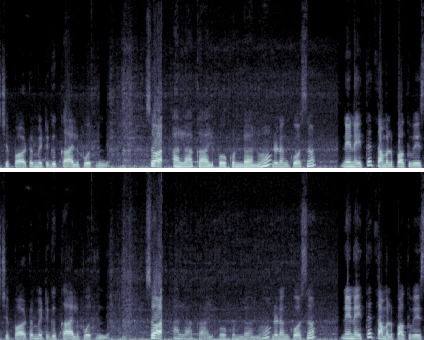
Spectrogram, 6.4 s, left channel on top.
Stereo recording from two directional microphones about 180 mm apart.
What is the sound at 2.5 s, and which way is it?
Speech, 50° left (ahead or behind).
